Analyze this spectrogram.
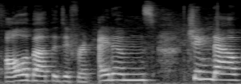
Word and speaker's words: Qingdao: gonna tell us all about the different items Qingdao pronounced Qingdao Mandarin is a port city tucked in China's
